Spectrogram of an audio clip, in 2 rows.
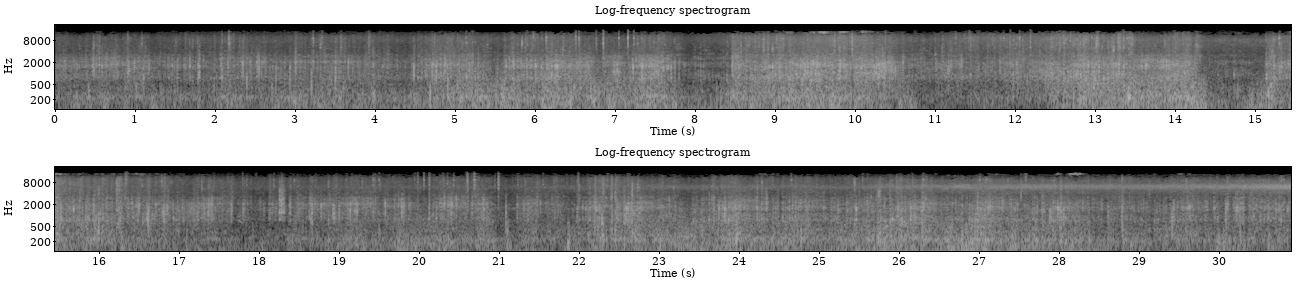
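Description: A 2022 YT Capra mountain bike running fast down a dirt singletrack: a steady rush of tyre and trail noise with the bike rattling, swelling and easing in surges as the ride goes on.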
